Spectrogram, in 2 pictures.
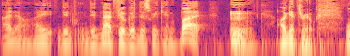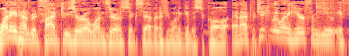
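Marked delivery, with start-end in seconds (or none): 0.0-3.9 low voice of someone under the weather; rough, sick voice. Real, not acted. Sick host answering co-host's remark, low and rough. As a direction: get through it sick, pitched well down. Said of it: "You sound rough".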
